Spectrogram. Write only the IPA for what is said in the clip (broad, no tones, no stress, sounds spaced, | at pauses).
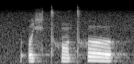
ʔ ɤ ç tʰ õ tʰ ɤ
